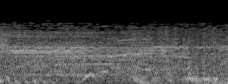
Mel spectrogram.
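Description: A horse whinnying in one long, high, wavering call over background music.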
